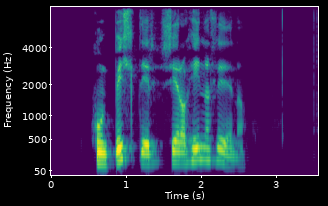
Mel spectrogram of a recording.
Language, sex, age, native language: Icelandic, male, 15, Icelandic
